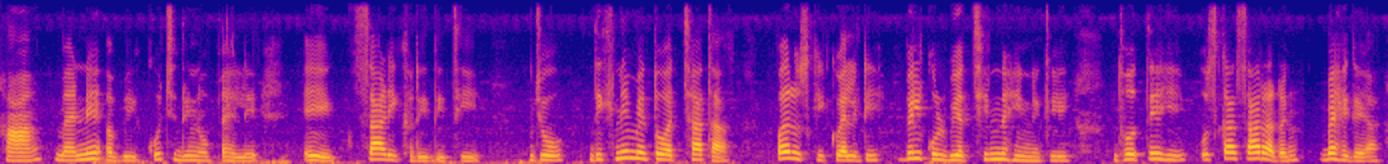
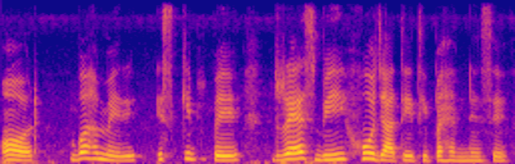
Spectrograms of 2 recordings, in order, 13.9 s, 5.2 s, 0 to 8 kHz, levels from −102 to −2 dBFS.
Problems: background sounds at intervals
